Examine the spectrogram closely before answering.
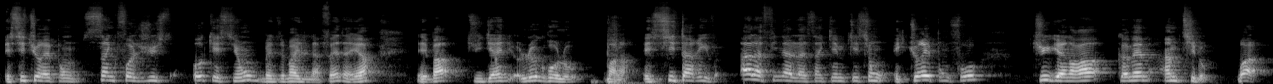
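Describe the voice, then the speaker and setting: Male live-stream host, high voice, chatty, runs a quiz for callers. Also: normal speed, a little mellow. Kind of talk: casual live-stream chat.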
